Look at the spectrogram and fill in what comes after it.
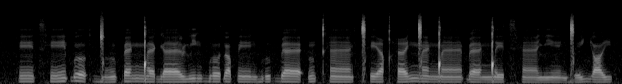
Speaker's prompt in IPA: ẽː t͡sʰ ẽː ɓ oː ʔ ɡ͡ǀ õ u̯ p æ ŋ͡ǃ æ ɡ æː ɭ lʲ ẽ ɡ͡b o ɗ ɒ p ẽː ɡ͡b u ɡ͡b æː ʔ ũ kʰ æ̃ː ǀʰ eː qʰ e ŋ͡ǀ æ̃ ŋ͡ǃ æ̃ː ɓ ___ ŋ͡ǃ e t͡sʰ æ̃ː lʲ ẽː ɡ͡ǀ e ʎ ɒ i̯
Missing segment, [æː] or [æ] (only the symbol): æː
